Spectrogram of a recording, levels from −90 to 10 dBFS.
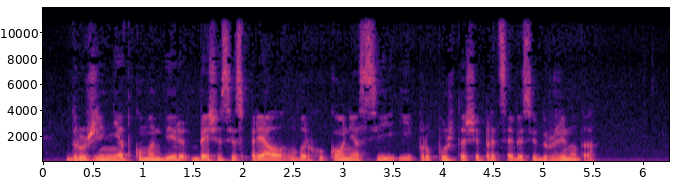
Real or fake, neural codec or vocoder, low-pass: real; none; 10.8 kHz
